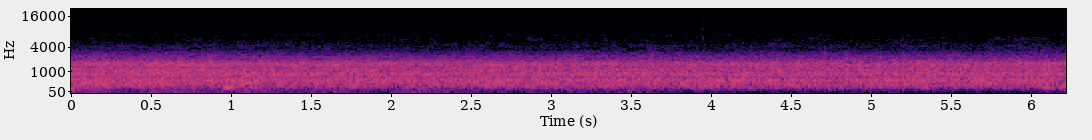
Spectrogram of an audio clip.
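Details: Steady broadband hiss, like wind or rushing air, runs throughout with no animal calls.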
